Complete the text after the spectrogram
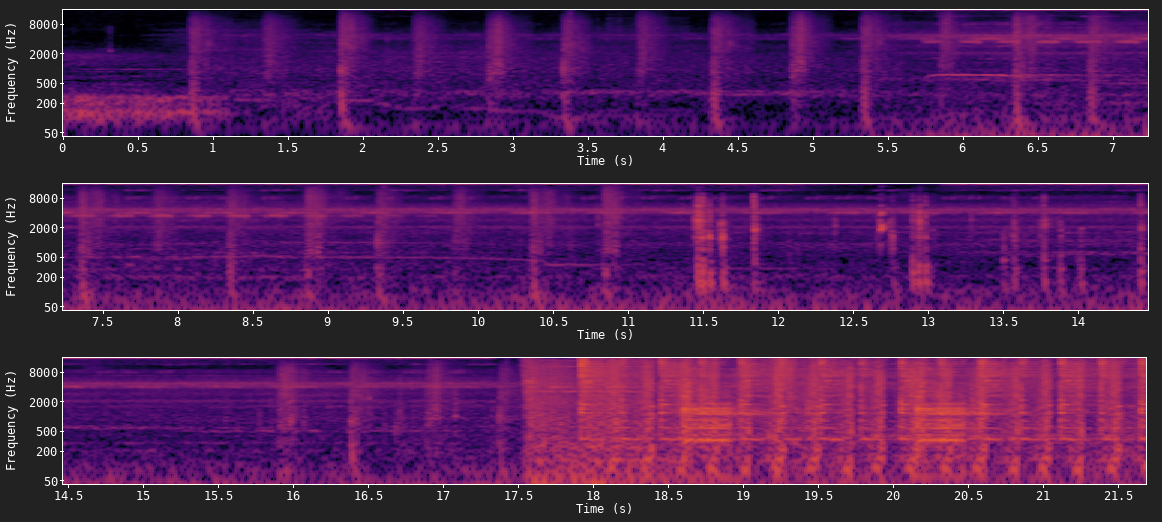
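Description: Heavy footsteps thud at a steady pace.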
